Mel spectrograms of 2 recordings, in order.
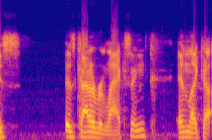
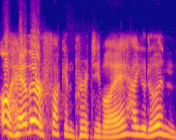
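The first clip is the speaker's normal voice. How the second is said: tipsy, boozy-sounding Irish lilt; 5 semitones higher than usual. Retelling meeting an irish woman, imitating her drunk-sounding irish accent. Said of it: "And her accent".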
